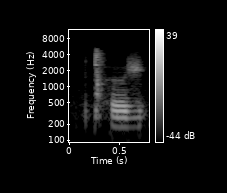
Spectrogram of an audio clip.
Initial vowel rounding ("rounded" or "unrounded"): unrounded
